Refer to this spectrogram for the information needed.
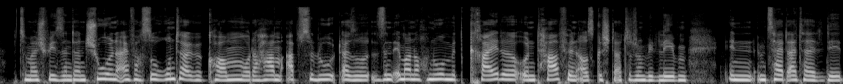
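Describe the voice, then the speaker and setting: A woman with a dark, mellow tone speaks at a fairly quick pace in a medium pitch and a flat monotone, on a very clean recording with a silent background. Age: 20s. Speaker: local council candidate. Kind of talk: interview.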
